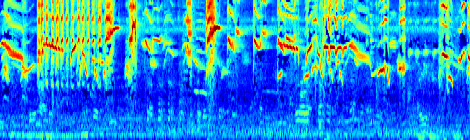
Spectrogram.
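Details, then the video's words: Contest-singing Oriental magpie-robin, locally kacer, in 'tembakan' shooting style sought by judges: a long rasping buzz burst, then a rapid string of whistled slurs, chips and sharp bursts, steadily repeated. "Suara tembakan Kacer yang diincar juri saat lomba burung berkicau"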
